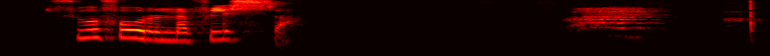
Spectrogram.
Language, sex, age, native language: Icelandic, female, 10, Icelandic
